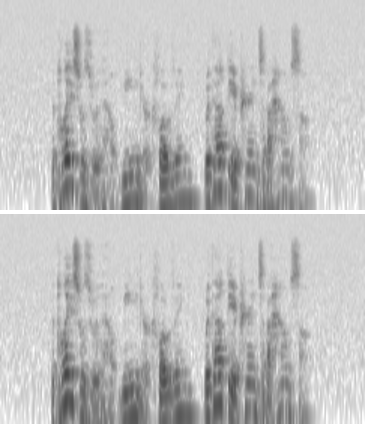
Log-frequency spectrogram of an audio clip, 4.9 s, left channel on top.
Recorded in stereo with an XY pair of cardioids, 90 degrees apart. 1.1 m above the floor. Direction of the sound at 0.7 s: 55° right.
